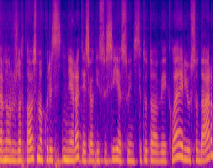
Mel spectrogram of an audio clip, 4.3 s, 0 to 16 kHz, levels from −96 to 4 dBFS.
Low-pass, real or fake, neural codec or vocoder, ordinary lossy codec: 14.4 kHz; fake; autoencoder, 48 kHz, 32 numbers a frame, DAC-VAE, trained on Japanese speech; Opus, 16 kbps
